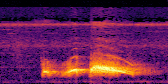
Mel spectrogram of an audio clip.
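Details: Spotted dove cooing, used for luring and tutoring birds: a clear, low, mellow coo of two connected notes, the second longer and gently falling, then another note beginning at the end.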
